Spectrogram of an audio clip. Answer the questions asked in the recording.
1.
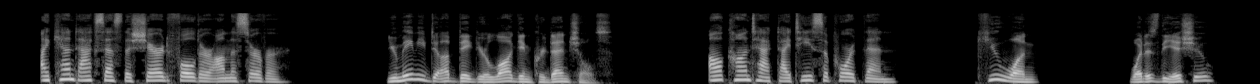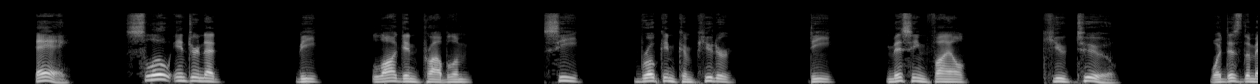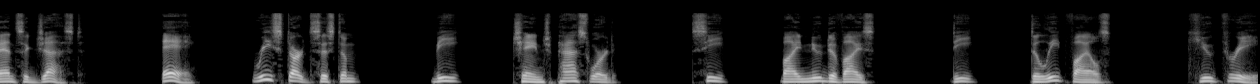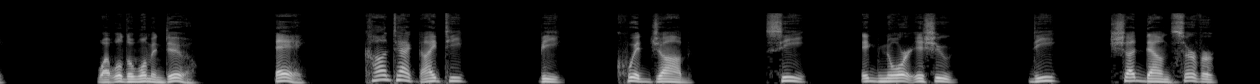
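B: Login problem.
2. B: Change password.
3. A: Contact IT.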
